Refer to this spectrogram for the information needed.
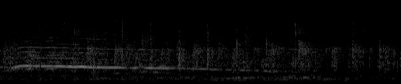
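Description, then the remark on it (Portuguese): Audience applause from the wives in the audience, a dense, steady patter of many hands clapping for about four seconds, with a faint sustained whistle-like tone drifting slightly downward in pitch underneath. “Quando se fala bem das esposas, todas aplaudem.”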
